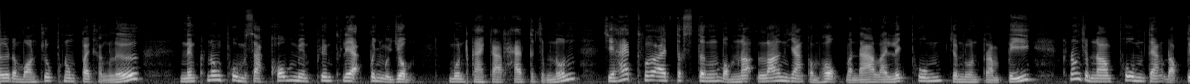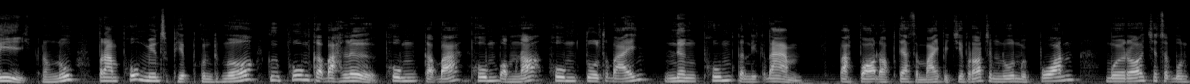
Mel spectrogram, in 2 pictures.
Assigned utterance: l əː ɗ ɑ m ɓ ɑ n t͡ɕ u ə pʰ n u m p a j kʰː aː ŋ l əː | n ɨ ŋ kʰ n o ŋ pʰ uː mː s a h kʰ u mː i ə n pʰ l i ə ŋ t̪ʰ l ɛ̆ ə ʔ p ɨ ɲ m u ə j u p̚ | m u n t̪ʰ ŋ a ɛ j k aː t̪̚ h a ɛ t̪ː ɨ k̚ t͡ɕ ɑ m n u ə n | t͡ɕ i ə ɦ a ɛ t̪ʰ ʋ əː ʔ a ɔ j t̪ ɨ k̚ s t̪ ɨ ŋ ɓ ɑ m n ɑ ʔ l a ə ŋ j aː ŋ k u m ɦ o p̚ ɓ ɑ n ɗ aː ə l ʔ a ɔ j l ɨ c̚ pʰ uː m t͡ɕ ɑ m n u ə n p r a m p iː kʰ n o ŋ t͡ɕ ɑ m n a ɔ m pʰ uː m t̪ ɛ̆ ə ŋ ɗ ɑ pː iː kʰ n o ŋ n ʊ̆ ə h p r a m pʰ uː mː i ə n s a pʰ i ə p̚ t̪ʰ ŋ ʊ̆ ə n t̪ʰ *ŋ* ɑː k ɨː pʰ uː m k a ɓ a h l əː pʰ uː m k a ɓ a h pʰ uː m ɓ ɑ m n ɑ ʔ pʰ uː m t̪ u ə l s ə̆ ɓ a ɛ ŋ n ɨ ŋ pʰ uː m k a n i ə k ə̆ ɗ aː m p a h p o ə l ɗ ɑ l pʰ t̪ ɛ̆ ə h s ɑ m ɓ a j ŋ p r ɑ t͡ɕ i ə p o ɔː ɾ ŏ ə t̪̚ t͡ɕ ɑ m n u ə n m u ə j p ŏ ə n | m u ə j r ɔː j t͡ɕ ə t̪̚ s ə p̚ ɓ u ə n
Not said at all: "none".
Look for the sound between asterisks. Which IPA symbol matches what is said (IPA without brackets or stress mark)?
ŋ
